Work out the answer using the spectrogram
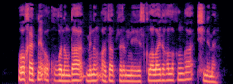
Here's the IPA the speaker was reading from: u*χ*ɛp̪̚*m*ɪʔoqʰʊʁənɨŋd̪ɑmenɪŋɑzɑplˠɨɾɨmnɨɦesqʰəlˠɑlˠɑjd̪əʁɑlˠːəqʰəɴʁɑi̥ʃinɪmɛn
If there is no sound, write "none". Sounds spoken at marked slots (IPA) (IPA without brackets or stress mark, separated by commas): χ, n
